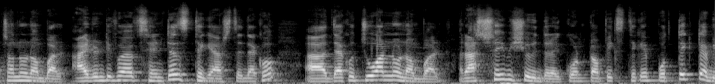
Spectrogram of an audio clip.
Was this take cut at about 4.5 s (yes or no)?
yes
